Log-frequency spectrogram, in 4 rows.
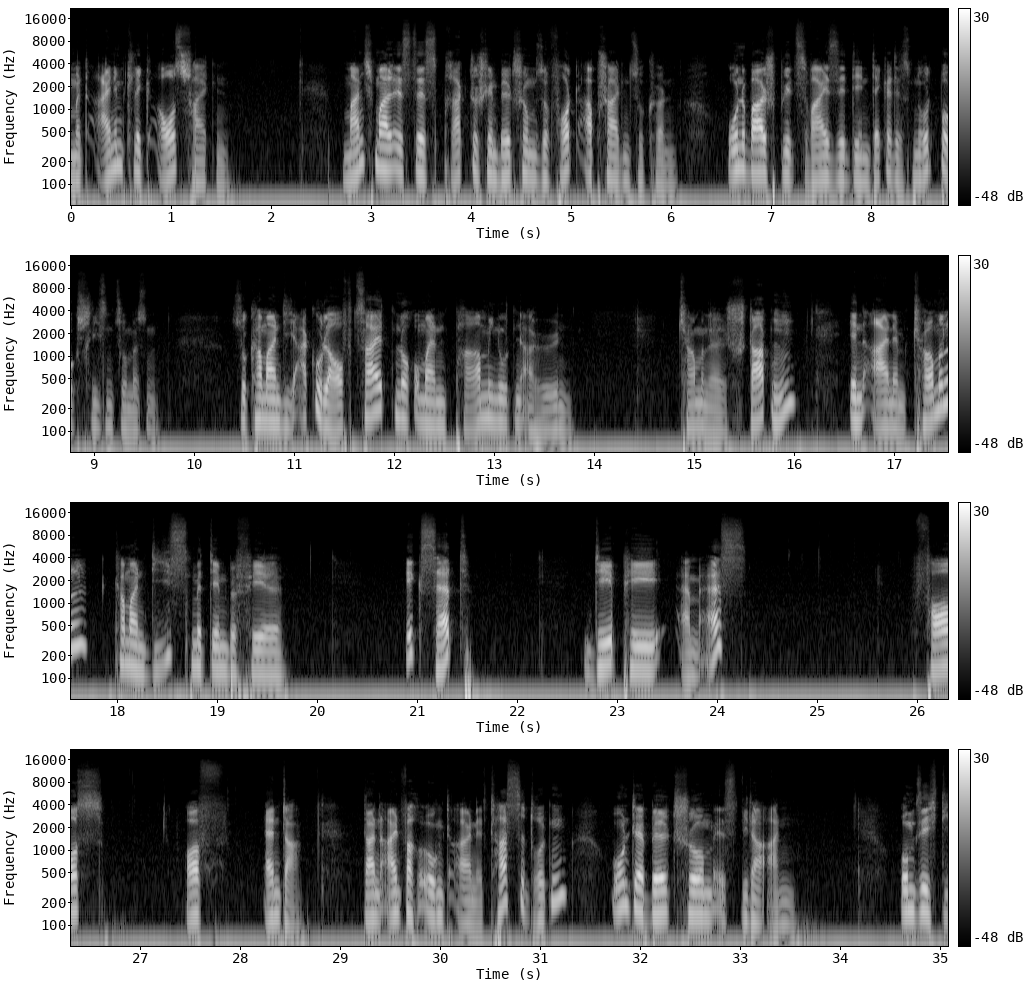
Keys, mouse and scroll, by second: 15.8 click, 19.8-27.4 typing, 27.8 Return, 30.4 space.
